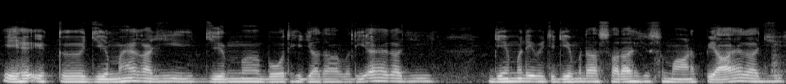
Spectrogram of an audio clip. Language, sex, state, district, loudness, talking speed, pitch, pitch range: Punjabi, male, Punjab, Kapurthala, -15 LUFS, 175 wpm, 130 Hz, 125-135 Hz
